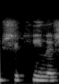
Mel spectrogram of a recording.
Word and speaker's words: Shakina: So on LinkedIn, my handle, I would call it, is my name, Shakina Shaw. So that's spelled S-H-A-K-I-N-A, last name S-H-A-W.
